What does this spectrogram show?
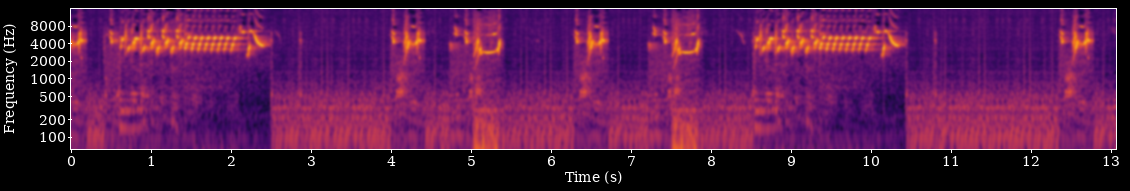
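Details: European goldfinch, field-style ('campero') song for educating young birds: long bursts of bright, buzzy trilling twitter alternate with short sharp chirp phrases, with pauses of low steady background hum between them.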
